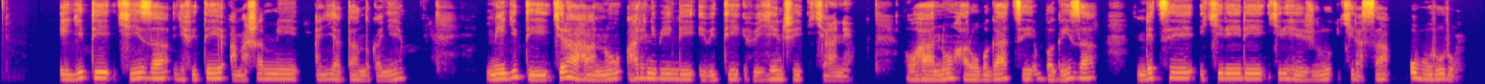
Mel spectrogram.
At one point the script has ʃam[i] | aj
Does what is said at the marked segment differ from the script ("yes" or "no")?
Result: no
